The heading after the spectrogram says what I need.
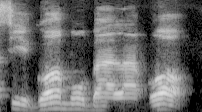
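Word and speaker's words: صيغة مبالغة: Namanya sigotun mubalagotun, bacanya sigo mubalago.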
